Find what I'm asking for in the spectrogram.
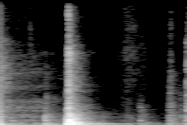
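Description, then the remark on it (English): A door opens with a single heavy thunk and a short low rumble that fades quickly as someone sneaks into a room through another door, followed by a couple of faint soft knocks; no one speaks. “Wait, I'm going to take this opportunity to sneak into the room through the other door.”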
